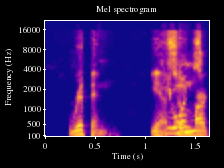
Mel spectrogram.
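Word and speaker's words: Rypien: How do you pronounce that last name, Rambo? Ripien? Rippin.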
